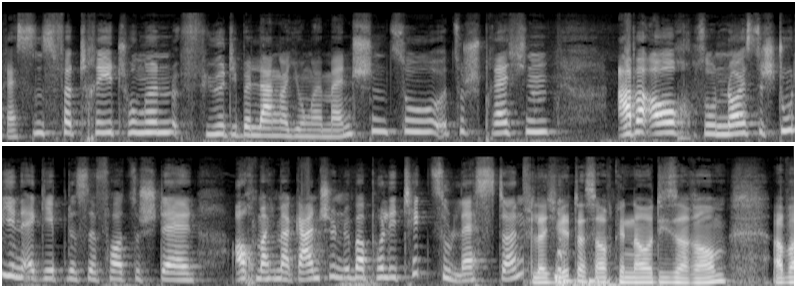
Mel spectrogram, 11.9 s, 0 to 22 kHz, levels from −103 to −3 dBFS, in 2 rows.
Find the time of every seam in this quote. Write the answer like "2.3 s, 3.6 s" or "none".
9.9 s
